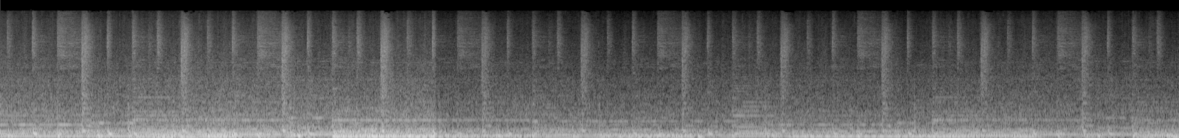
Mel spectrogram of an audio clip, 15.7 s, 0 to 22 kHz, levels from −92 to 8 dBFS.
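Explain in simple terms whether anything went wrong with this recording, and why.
At 5.8 seconds the whole recording suddenly gets noticeably quieter, and it stays at that lower level until the very end. The background hiss drops at the same instant as the main sound, which tells you the level itself was turned down in one step. This is a sudden gain jump. The likely cause is a volume setting being changed abruptly, with no gradual fade between the old level and the new one.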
